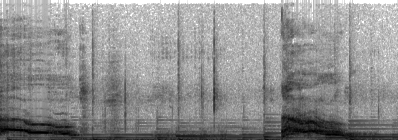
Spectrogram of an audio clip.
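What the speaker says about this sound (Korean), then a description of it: "조금만 다가와도 이렇게 짖는다네요" A mother dog guarding her newborn puppies lets out two loud, harsh, falling yelping barks, one at the start and one near the end, with quieter sounds in between.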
